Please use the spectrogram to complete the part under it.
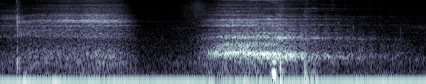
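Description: A slow, deep human breath: faint, airy rushes of breath rise and fall across a few seconds over a steady low electrical hum.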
